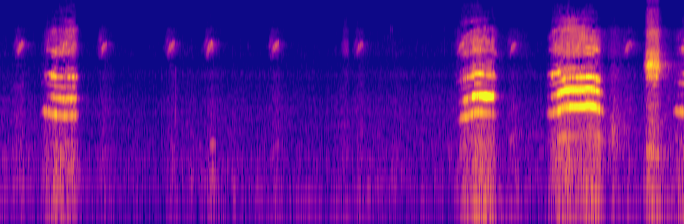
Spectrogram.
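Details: Domestic cat crying: one harmonic meow near the start, a long quiet stretch with faint ticks, then two louder drawn-out meows close together and a short high squeak at the end.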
